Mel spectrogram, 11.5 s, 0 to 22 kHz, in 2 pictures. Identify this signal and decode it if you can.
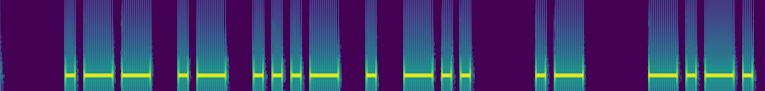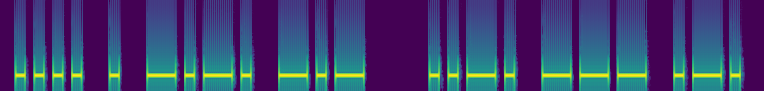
Morse code, heard as a keyed tone, about 17 wpm, 700 Hz. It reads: WAVED A CHECK FOR
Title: A Sound Of Thunder 17wpm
